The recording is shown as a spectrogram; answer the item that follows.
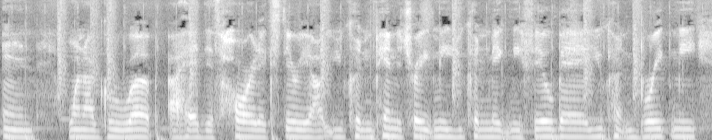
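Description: This woman speaks at a moderate pace in a very deep, low pitch with monotone, flat intonation, and noticeable background noise can be heard. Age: 40s. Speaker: podcast host. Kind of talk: solo podcast monologue.

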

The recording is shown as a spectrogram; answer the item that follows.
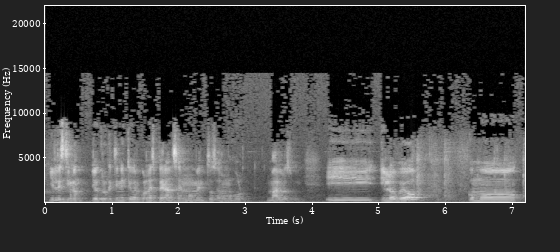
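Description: A man with a Mexican accent speaks at a moderate pace and medium pitch, his intonation monotone and flat. Noticeable background noise and audible room echo are present. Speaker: podcast co-host. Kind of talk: casual chat.

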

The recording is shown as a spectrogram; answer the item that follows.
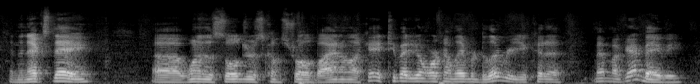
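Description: A man rattles along at a very fast pace, his medium pitch showing ordinary variation, with noticeable background noise behind him. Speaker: podcast co-host. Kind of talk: casual chat. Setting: mostly empty room at a new farm property. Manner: loud. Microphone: echoey room.

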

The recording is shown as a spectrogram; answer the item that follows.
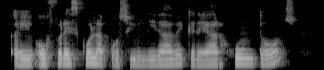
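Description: A woman speaks at a fairly slow pace with a Mexican accent. Her tone is dark and mellow. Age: 30s. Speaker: podcast host, psychologist. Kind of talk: solo podcast monologue. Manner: hesitant, many fillers.

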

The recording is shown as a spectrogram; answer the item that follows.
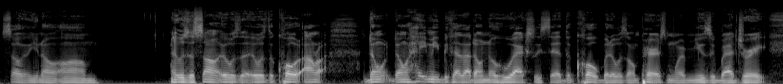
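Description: Very fast speech from a man with an American accent, fairly low pitch and fairly even intonation. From Chicago, Illinois. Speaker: rapper. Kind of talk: casual interview chat. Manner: halting, many fillers and repeats.

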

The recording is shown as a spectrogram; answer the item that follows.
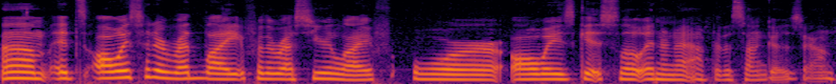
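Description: A woman with an unremarkable speaking voice, medium in pitch with ordinary variation, fairly quick with hardly any pauses, and big swings in loudness. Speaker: podcast co-host, nursing student. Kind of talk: casual chat.

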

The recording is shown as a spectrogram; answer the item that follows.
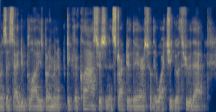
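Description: A man speaks at a very fast pace and a fairly low pitch. His intonation is monotone and flat. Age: 60s. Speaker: podcast host. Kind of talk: interview chat.

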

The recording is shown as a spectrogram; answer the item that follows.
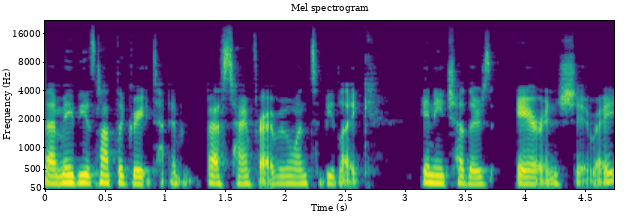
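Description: A woman talks with a fairly low pitch. Her pace is fairly quick. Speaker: podcast host. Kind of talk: casual chat. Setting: video call. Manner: animated.

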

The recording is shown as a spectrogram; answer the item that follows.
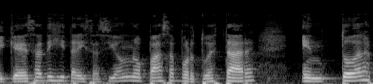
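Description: A man talks with a normal speaking voice at a moderate pace. His pitch is fairly high. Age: 30s. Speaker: marketing podcast co-host. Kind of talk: casual chat. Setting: recording room.

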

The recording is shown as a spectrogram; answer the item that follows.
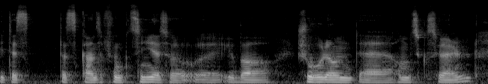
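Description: Speaking in a fairly low pitch, a man keeps his intonation fairly even. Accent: Arabic. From Syria, Damascus. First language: Arabic (speaking German). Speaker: refugee interviewee. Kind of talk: interview testimony. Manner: halting.

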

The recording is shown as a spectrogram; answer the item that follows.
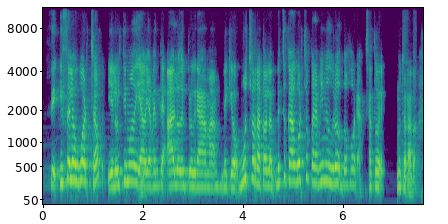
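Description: A woman's fairly high voice at a very fast pace, hardly any pauses, ordinary pitch variation, music behind her. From Chile. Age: 30s. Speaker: online business coach. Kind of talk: interview.

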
